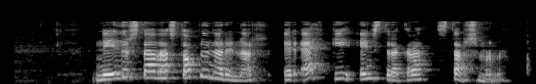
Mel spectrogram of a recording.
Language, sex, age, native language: Icelandic, female, 50-59, Icelandic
